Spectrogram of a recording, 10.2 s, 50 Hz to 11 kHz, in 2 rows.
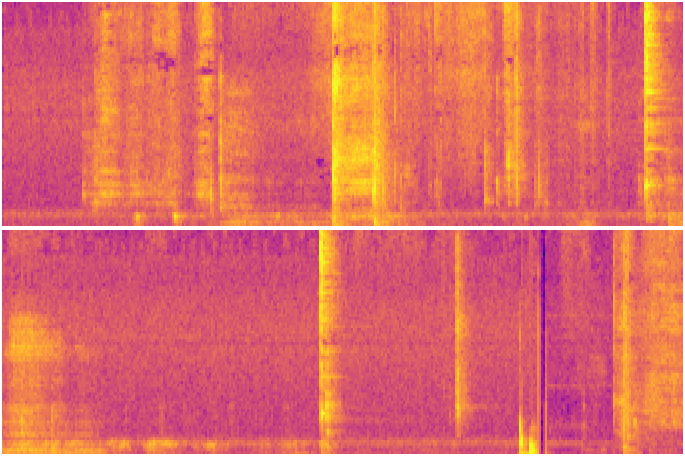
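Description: Handling noise from a Milwaukee M18 FUEL cordless circular saw that is switched off: scattered clicks of its plastic and metal parts and cardboard rustling, with one heavy thump near the end, the loudest sound.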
